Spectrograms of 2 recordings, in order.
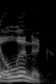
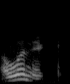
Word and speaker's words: Olynyk: are but a team kelly i can't even pronounce this name o l y n ny you mean kelly olynyk yeah olynyk he signed three years he signed with detroit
